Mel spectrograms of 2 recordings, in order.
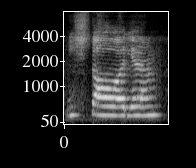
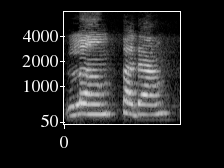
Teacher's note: Proparoxítonas apresentam a sílaba tônica na antepenúltima sílaba da palavra. História. Aí você já vai saber, olha só, Se história tem acento, então esse iria é um hiato.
